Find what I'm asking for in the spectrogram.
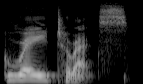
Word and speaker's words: Greatorex: Greatorex. – Yeah. – So it's pronounced Grey, Ter, so T-R-X.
